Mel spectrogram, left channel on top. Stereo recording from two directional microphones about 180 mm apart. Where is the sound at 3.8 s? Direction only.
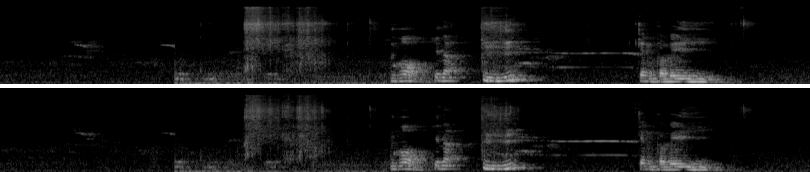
5° right (ahead or behind).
